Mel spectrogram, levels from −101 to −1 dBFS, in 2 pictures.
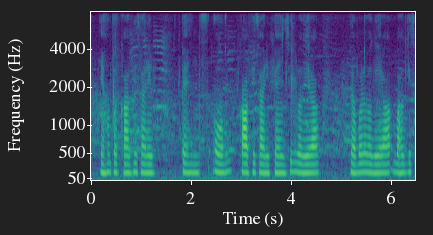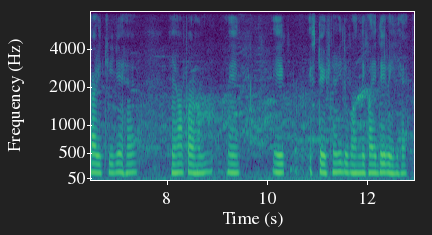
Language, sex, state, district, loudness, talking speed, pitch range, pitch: Hindi, male, Uttar Pradesh, Muzaffarnagar, -31 LUFS, 120 wpm, 155-160 Hz, 155 Hz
